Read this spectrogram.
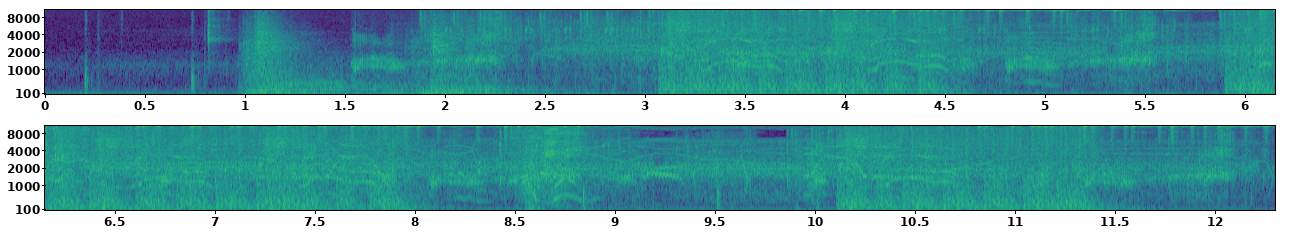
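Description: Creatures snarl and growl loudly.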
